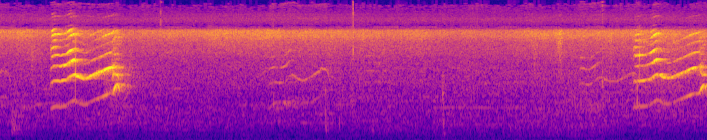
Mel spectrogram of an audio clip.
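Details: Female rufous-bellied thrush calling a male in the wild in Pernambuco, Brazil: loud, rising slurred whistled phrases at the start and end, with softer distant wavering whistles between, over constant high-pitched insect hiss.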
